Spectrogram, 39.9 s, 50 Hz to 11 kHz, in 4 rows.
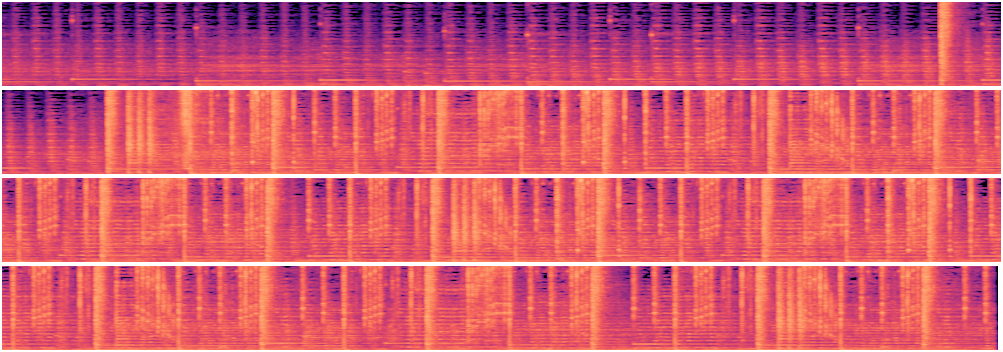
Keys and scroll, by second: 1.8 Up, 2.0 l, 3.4 Delete, 4.2 space, 5.1 space, 7.1 Delete, 15.0 Delete, 24.2 ctrl+BackSpace, 26.9 space, 28.2 ctrl+e, 28.6 space, 35.6 space, 36.8 Delete.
